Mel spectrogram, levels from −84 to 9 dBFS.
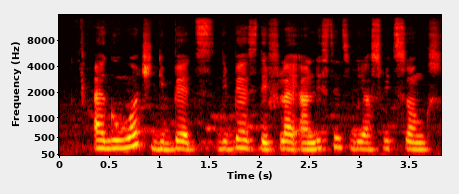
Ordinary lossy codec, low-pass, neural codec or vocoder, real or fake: none; 14.4 kHz; none; real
